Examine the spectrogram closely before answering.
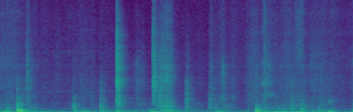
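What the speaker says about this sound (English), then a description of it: "I just had to shut the door to get rid of some ambient noise" A nearby door is pushed and shut with a few solid knocks and thuds, mixed with some rustling and handling sounds in a room, no talking.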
